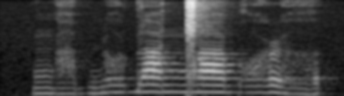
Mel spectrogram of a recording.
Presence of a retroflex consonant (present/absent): present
